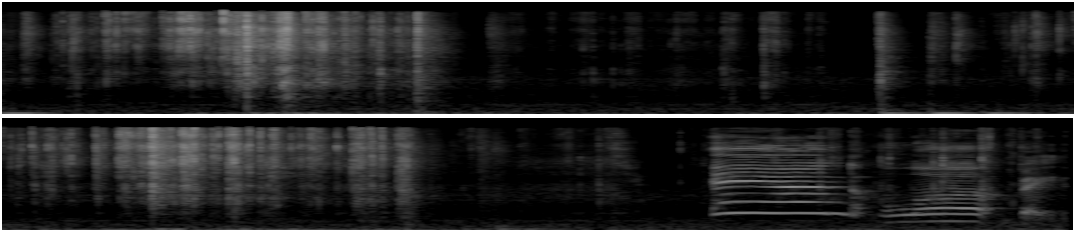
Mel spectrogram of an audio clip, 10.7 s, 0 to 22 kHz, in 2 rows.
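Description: Hockey card pack wrappers crinkling and tearing as the packs are opened by hand: two spells of crackly rustling, one about a second in and a longer one from about 4.5 to 7.5 seconds. Light clicks of cards being handled fall in between. A short high-pitched voiced sound comes near the end.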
